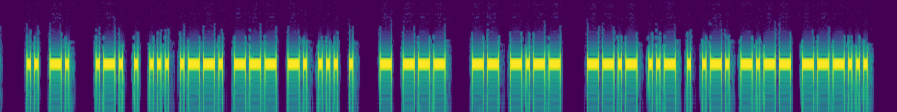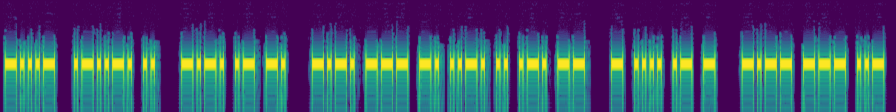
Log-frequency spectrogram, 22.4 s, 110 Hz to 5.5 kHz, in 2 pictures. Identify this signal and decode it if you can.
Morse code, heard as a keyed tone, about 25 wpm, 600 Hz. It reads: IN RESPONSE TO MY QUERY: <BT> "I CAN CONFIRM THAT YOU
